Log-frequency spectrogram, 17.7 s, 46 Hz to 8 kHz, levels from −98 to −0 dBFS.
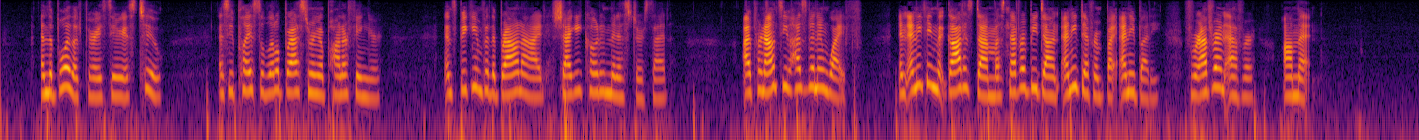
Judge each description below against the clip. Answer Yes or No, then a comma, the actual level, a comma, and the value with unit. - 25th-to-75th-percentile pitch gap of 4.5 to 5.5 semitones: No, average, 3.5 semitones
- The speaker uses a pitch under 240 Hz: No, very high, 255 Hz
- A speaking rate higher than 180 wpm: No, average, 170 wpm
